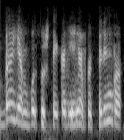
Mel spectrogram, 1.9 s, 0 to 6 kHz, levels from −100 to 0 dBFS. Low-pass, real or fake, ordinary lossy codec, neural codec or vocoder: 5.4 kHz; fake; AAC, 32 kbps; codec, 24 kHz, 1 kbps, SNAC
